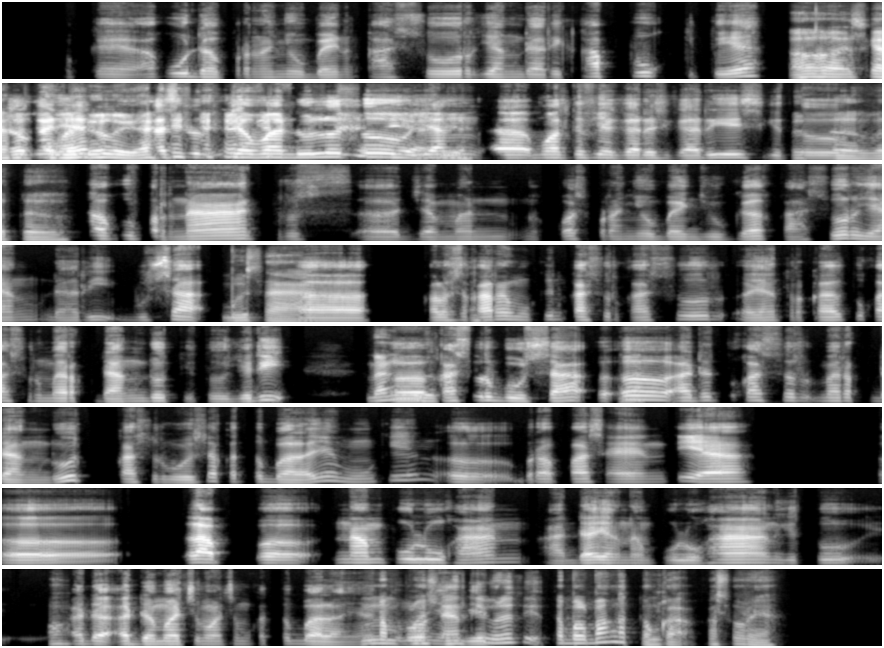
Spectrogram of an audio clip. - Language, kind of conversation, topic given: Indonesian, podcast, Menurutmu, apa yang membuat kamar terasa nyaman?
- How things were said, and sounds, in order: laughing while speaking: "Oh"; laugh; other background noise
